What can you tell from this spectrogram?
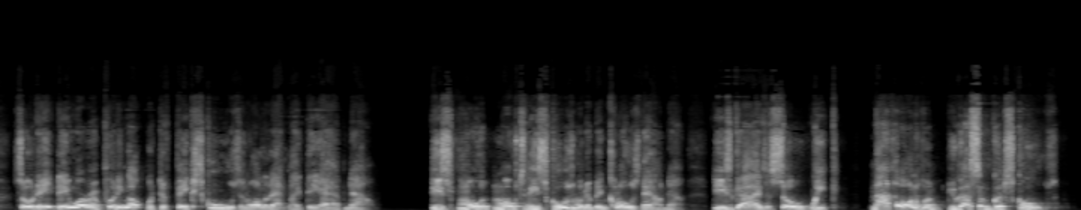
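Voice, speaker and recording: A man speaks with a New York accent, his pitch fairly high and swinging very widely. Vocal fry runs through his voice. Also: moderate pace. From New York City (Chinatown). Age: 60s. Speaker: martial arts instructor. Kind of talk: interview.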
